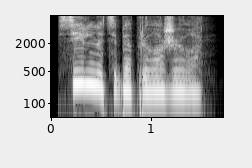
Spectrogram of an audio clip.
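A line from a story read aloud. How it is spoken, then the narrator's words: Sigh. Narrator (Russian): вздохнула я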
